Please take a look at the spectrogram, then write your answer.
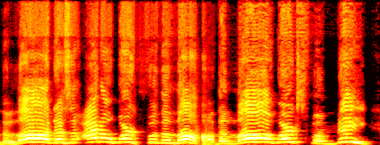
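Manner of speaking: high, loud policewoman rant; hammed-up shrieky rant, slowing at the end; mock tirade. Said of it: "she's going off on".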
